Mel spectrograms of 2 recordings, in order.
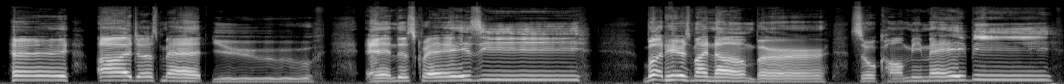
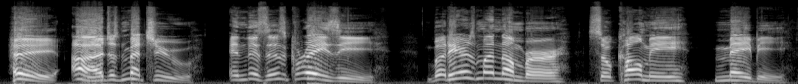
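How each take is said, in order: First: It is said in a phantom voice. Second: It is said in an epic voice.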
